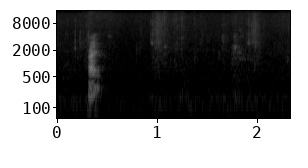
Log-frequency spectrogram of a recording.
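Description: A man says one short word with a rising pitch, then faint room tone in a large hall.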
